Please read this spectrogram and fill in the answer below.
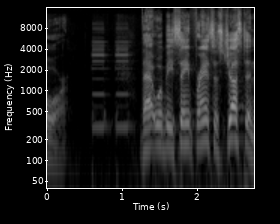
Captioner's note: buzzer beeps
